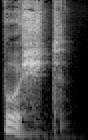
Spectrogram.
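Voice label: "bushed", British English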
